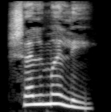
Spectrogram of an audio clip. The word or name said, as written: ಶಾಲ್ಮಲಿ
